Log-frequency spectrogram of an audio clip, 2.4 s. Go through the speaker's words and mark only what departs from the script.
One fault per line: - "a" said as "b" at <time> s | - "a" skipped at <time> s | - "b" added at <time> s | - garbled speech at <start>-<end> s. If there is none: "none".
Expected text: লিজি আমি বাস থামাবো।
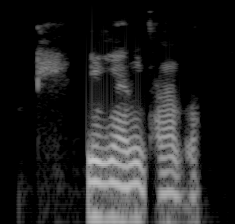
- "বাস" skipped at 1.4 s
